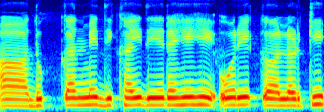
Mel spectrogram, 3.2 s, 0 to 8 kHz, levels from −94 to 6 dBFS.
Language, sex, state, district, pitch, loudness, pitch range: Hindi, female, Chhattisgarh, Sukma, 195 Hz, -10 LUFS, 180-210 Hz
